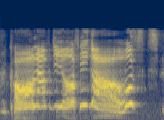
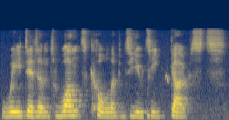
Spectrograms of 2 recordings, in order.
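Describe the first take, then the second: First: Very high, slow screech; Miyamoto. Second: Low, slow, deliberate pronouncement; Reggie. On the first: Host voices a figure taunting his netted captive, drawn-out screech. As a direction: drag out a demented high-pitched cry. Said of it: "Miyamoto's just going". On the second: Host voices an executive answering the captive, low slow menace. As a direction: say it ominously, unhurried and low. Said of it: "just looks at him and says". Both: Acted.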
